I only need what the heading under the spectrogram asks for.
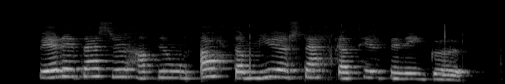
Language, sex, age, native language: Icelandic, female, 11, Icelandic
